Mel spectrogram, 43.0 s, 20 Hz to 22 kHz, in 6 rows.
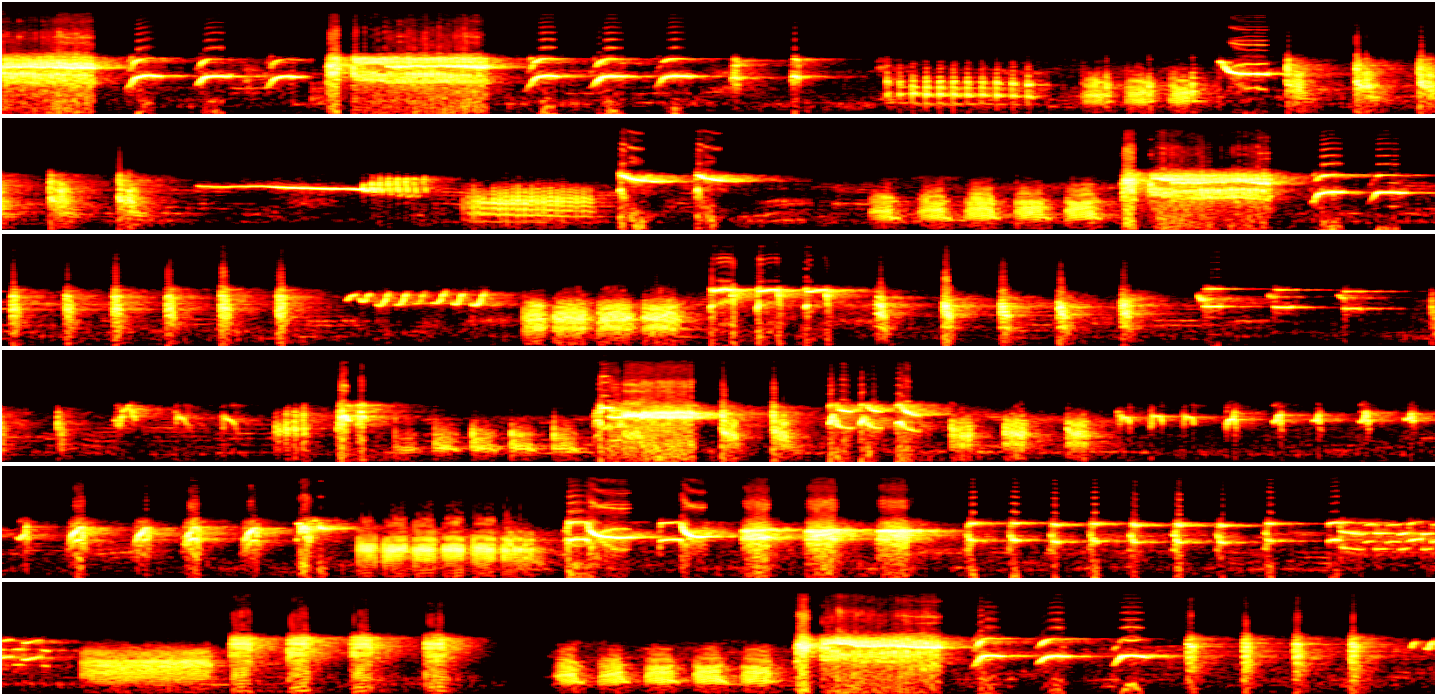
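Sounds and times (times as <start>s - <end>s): songbird singing varied song: 16.0s - 17.0s.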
